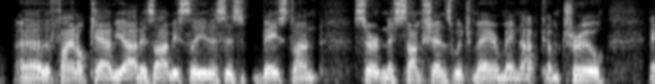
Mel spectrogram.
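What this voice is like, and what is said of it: Voice sounds unwell, under the weather. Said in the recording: “I'm a little under the weather here, so pardon my voice.”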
